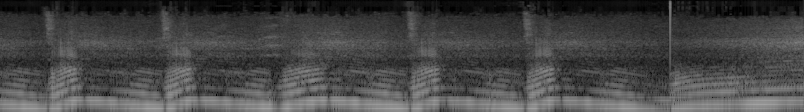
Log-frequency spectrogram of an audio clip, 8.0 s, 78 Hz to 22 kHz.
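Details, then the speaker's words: H22A4 Honda Prelude with low, rough idle (about 400 rpm); right after throttle body cleaning, idle surges and sags roughly once a second in an uneven hunt as cleaner burns off, smoking; should smooth out within minutes. "gonna run rough once all the throttle body cleaner evaporates out of the throttle body it will run a lot smoother"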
